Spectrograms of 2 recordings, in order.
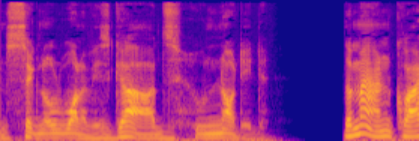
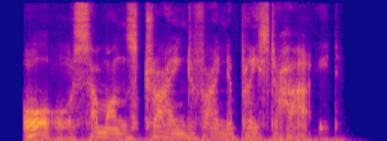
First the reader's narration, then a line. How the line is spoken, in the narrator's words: whispered Lysel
